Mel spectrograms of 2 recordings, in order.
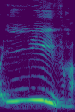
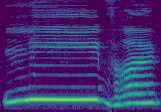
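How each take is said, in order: First: Said in the usual way. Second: Livre stretched into high, loud Liii-vreuh; chanted two-beat Li-vre; syllable by syllable. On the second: Shown as a demonstration. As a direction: hold the i in Livre, then sound out vre. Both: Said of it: "deux syllabes".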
